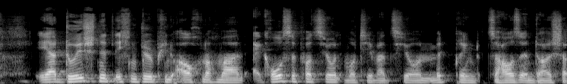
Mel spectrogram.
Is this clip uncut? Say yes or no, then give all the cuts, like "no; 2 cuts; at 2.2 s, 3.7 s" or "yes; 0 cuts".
no; 6 cuts; at 1.4 s, 1.8 s, 2.4 s, 3.4 s, 4.3 s, 4.8 s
